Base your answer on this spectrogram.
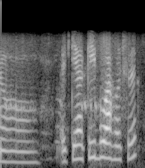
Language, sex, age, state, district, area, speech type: Assamese, female, 60+, Assam, Dibrugarh, rural, conversation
